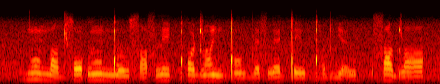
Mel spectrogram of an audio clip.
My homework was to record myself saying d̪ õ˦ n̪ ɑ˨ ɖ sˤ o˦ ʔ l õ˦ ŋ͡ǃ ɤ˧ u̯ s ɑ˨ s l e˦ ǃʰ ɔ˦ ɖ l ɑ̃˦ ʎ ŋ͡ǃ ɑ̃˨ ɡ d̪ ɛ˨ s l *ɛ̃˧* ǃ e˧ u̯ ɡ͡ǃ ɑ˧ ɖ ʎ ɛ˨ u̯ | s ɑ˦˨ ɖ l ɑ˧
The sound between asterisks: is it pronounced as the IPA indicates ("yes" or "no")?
no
